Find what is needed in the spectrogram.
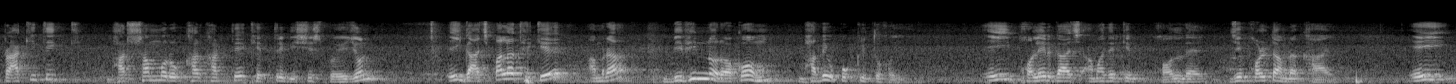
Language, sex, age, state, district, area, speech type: Bengali, male, 60+, West Bengal, Paschim Medinipur, rural, spontaneous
